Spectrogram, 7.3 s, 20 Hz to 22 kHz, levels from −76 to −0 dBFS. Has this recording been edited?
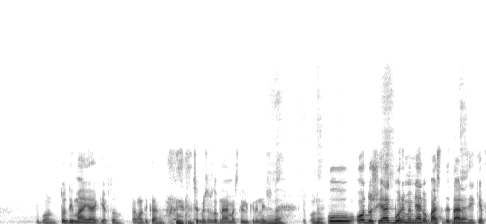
yes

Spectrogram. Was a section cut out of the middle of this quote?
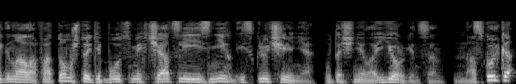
yes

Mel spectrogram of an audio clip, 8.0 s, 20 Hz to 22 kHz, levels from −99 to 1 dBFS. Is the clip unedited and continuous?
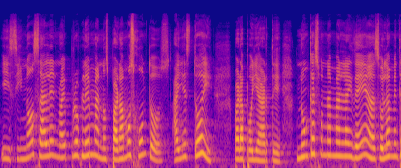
yes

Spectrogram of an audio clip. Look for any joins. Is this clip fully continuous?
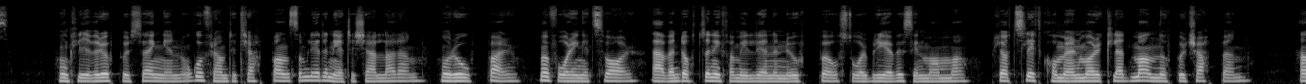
no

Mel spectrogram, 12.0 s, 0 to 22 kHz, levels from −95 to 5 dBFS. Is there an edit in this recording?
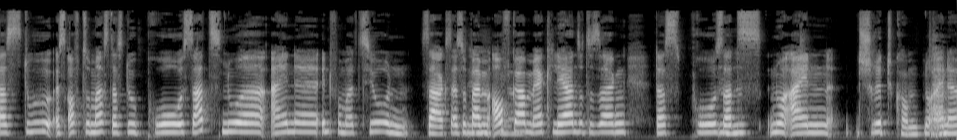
no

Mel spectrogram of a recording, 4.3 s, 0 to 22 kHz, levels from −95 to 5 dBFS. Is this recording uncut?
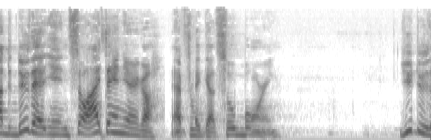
no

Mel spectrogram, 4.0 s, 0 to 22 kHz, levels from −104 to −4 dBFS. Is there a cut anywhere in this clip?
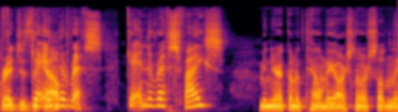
no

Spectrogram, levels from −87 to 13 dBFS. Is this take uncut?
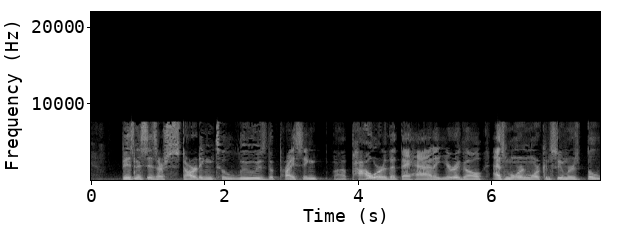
no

